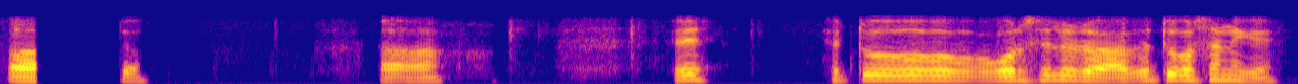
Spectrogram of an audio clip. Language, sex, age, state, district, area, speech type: Assamese, male, 18-30, Assam, Barpeta, rural, conversation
